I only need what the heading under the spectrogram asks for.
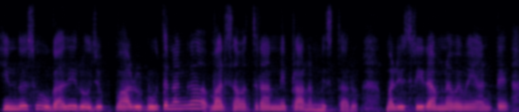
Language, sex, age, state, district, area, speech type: Telugu, female, 18-30, Telangana, Medak, rural, spontaneous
